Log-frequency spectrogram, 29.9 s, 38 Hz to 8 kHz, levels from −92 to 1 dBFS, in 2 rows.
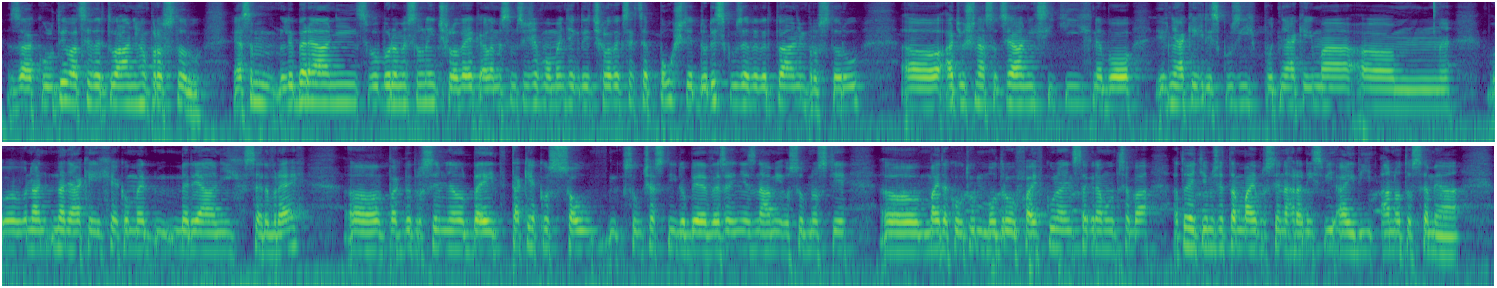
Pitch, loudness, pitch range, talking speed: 155 Hz, -23 LUFS, 150-165 Hz, 170 wpm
